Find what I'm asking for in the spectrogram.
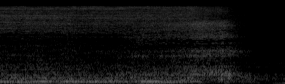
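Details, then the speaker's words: Active class-D speaker cabinet connected by balanced TRS cable, volume turned up: constant loud white-noise hiss, no hum, fading as volume comes down; with nothing connected it was silent, cause unknown. "this is not a humming it is a hiss actually it's a white noise"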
